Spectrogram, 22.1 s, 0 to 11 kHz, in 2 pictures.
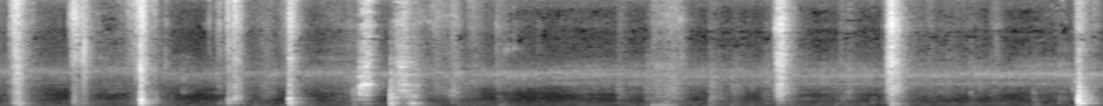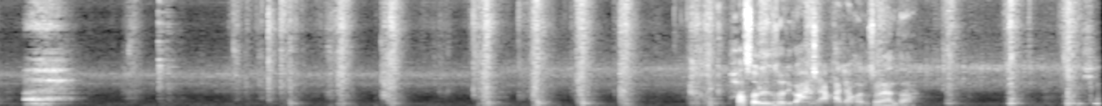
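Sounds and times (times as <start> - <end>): knife chopping on plastic board: 0.1 - 1.7, 2.3 - 3.1.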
